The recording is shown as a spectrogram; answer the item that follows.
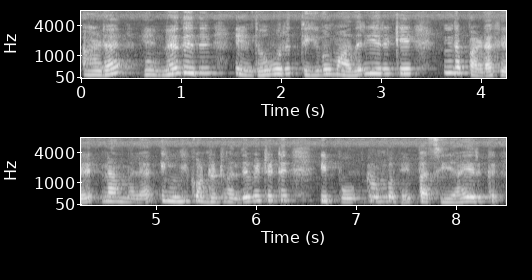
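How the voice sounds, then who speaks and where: A man's voice: high voice, moderate pace, dark tone, dull audio. A man playing a good-hearted village farmer in a cartoon story, earnest and plain-spoken. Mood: surprised. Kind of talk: cartoon voice acting.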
